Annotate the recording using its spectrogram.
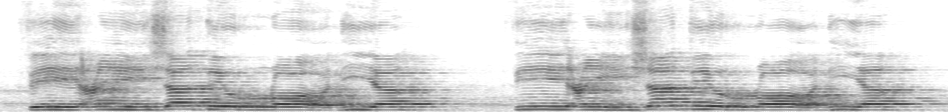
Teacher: So it sounds as if it's only kasra that is there, not kasratan. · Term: idgham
